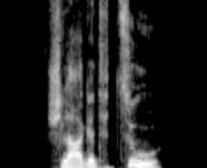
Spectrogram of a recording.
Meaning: second-person plural subjunctive I of zuschlagen
- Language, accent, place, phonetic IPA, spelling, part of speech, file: German, Germany, Berlin, [ˌʃlaːɡət ˈt͡suː], schlaget zu, verb, De-schlaget zu.ogg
